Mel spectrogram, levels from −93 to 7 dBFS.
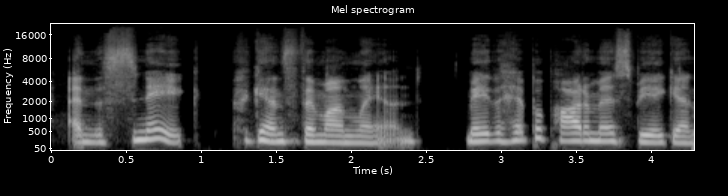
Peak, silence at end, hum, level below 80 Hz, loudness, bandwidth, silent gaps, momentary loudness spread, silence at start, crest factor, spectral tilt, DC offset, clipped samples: -8 dBFS; 0 s; none; -70 dBFS; -26 LUFS; 17.5 kHz; 2.52-2.63 s; 13 LU; 0.15 s; 18 dB; -4.5 dB/octave; under 0.1%; under 0.1%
